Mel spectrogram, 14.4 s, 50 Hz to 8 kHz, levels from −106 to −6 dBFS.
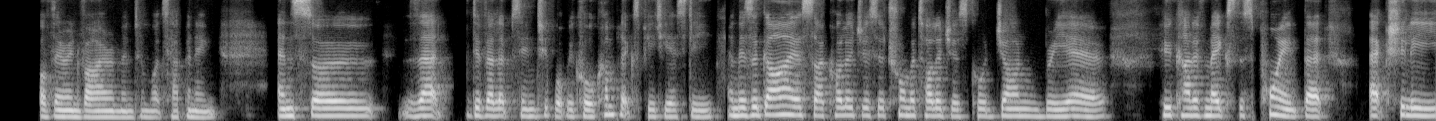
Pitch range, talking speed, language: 160-185 Hz, 145 wpm, English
